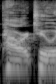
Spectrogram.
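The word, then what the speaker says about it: PWR2: director of innovation at Power two and if you keep asking why are we saying power two power two well it's spelled pwr and the number two and that's the company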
